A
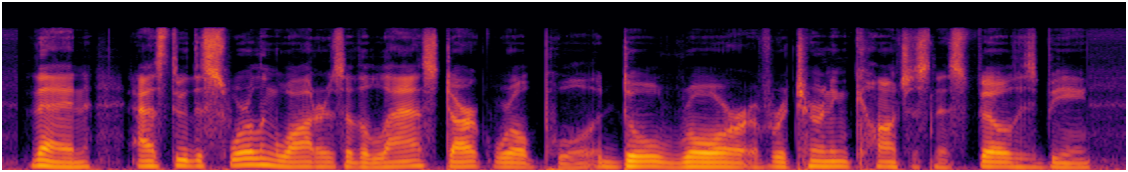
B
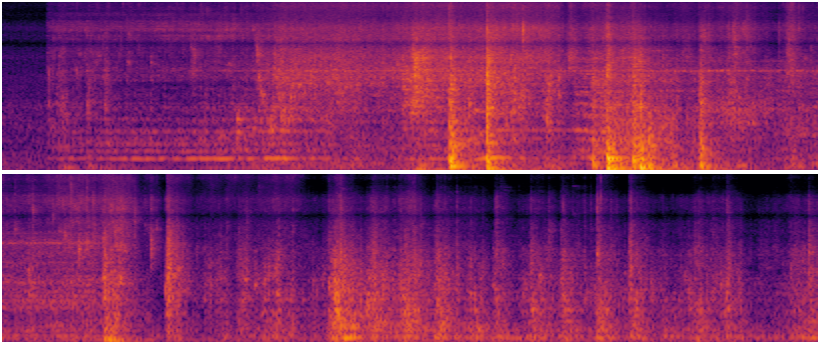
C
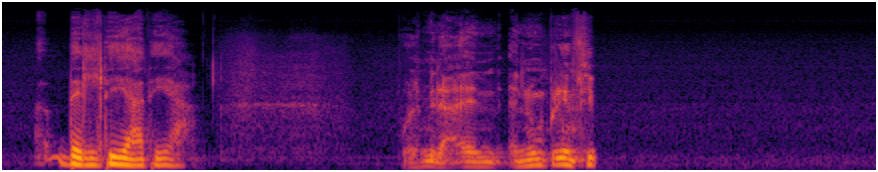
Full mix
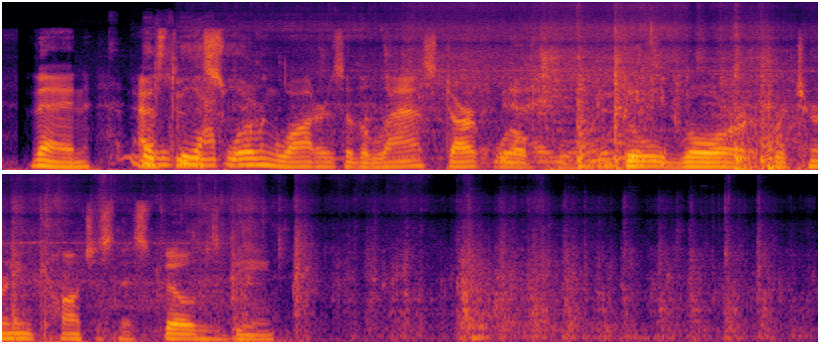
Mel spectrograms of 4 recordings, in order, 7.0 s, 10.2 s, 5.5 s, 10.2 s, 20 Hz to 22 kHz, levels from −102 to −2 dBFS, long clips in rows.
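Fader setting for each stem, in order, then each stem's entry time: +1.0 dB, -5.5 dB, 0.0 dB; 0.00 s, 0.80 s, 0.45 s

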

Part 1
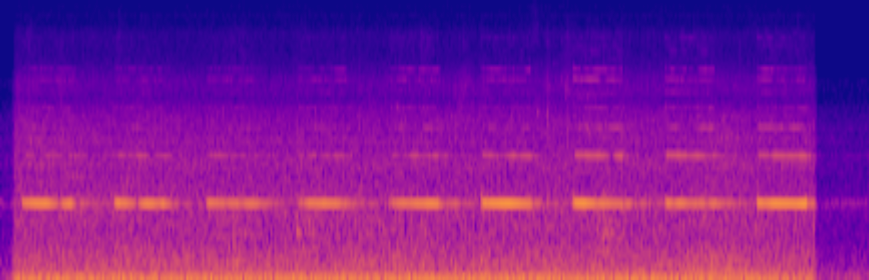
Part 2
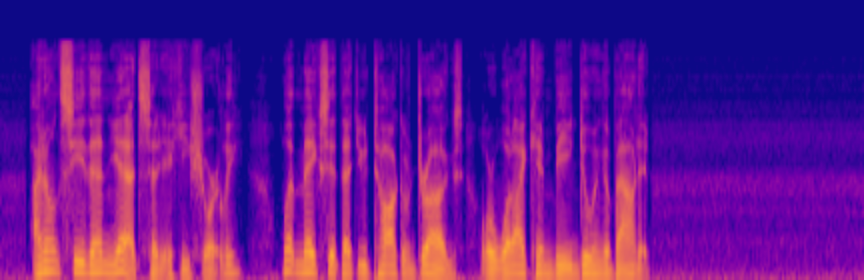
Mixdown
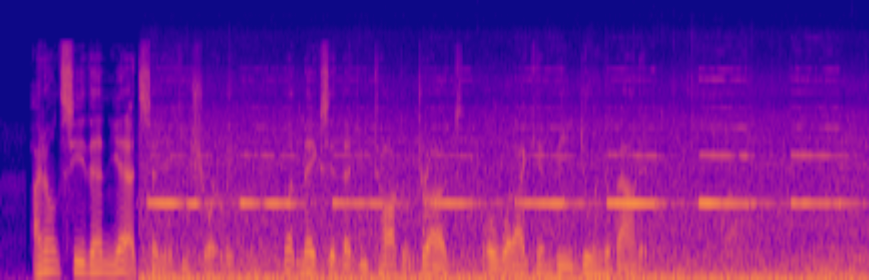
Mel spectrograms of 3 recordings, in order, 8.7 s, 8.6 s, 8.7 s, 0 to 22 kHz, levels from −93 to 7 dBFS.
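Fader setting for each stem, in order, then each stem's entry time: -2.0 dB, -9.5 dB; 1.25 s, 0.00 s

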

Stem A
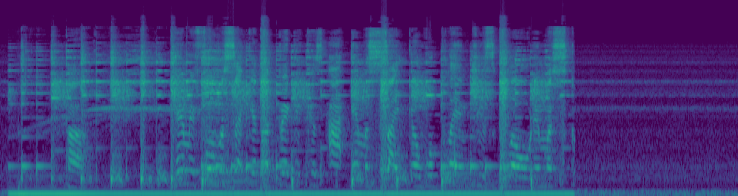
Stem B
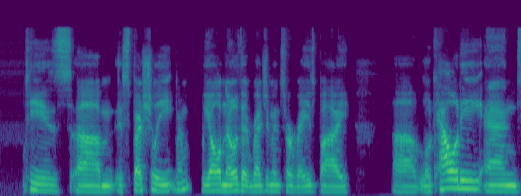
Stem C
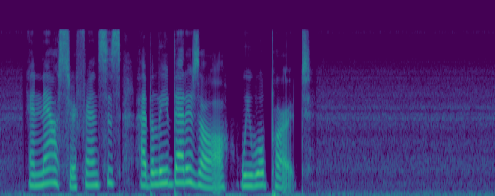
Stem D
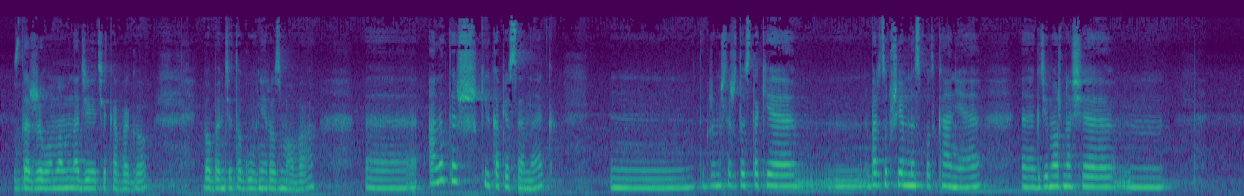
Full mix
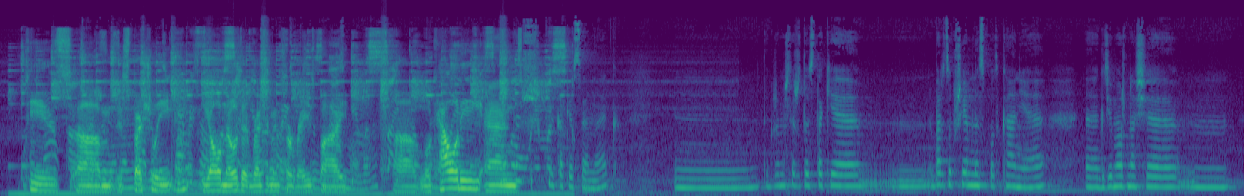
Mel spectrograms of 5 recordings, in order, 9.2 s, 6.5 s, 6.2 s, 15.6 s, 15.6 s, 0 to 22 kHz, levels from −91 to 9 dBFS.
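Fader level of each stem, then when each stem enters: -2.5 dB, +1.5 dB, -9.5 dB, -7.5 dB; 0.00 s, 0.00 s, 0.00 s, 0.80 s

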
